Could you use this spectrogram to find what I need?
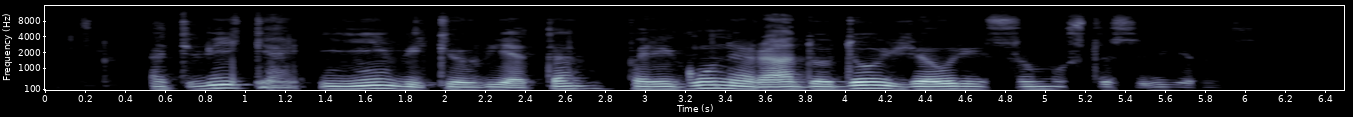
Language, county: Lithuanian, Kaunas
